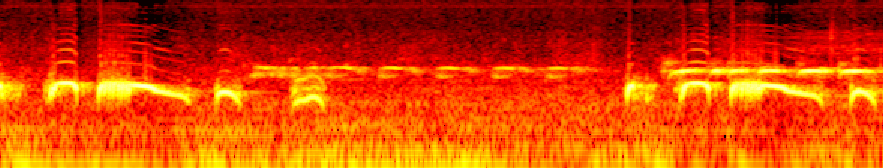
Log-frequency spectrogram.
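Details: Spotted dove of the blorok colour form, kept as a lure bird, giving loud cooing phrases: short arched coos then a long falling note, repeated twice, with a steady higher whistled tone between them.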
